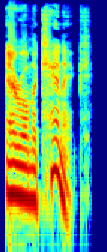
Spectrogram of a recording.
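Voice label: "aeromechanic", English, uk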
